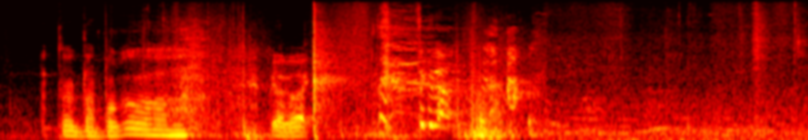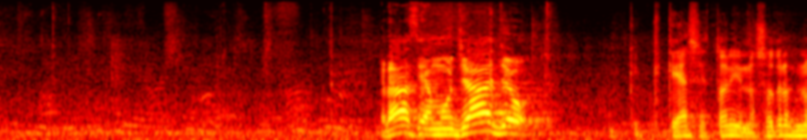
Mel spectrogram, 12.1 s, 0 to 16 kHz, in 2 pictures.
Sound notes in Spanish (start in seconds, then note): 8.9 con acento canario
